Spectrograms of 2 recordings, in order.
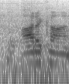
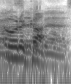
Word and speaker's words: Otacon: Otacon, not Otakon. Otakon is the convention.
